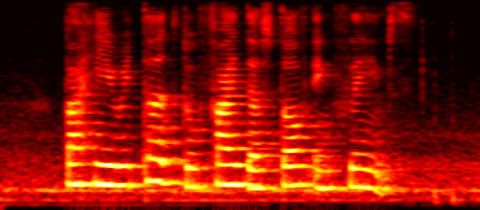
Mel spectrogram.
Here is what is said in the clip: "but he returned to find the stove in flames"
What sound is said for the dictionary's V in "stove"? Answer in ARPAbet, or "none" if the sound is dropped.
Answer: F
